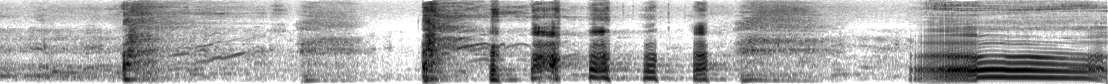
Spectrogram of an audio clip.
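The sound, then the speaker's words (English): A young audience member in the third row gives a string of short, throaty grunting bursts, several in quick succession, ending in a longer voiced growl, loud with no talking. “He might be grunting for another reason, though.”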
